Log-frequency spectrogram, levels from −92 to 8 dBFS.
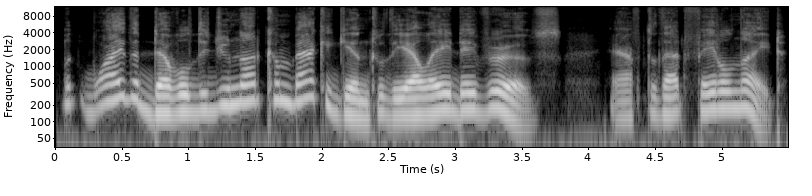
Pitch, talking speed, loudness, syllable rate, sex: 165 Hz, 205 wpm, -17 LUFS, 5.0 syllables/s, male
